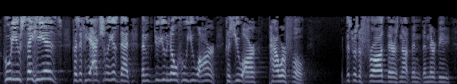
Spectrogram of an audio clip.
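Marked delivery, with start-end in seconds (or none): 0.1-1.1 loud, high-pitched call to the crowd; fired-up challenge. Real, not acted. Preacher challenging the congregation, loud and high. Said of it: "I'm a little fired up". 1.5-6.2 rising to a loud, higher-pitched peak; fired-up preaching. Real, not acted. Preacher fired up, pushing his church to act, loud. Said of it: "I'm a little fired up".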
